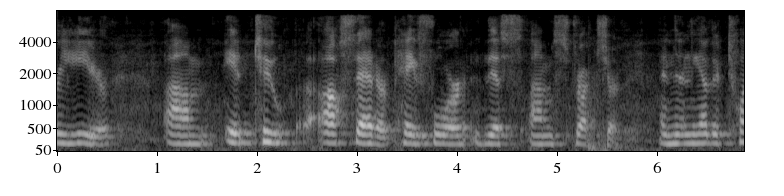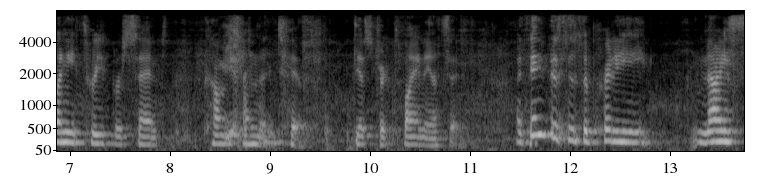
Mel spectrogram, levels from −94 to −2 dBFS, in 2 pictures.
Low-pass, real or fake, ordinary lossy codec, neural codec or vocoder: 7.2 kHz; fake; MP3, 64 kbps; codec, 24 kHz, 3 kbps, HILCodec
